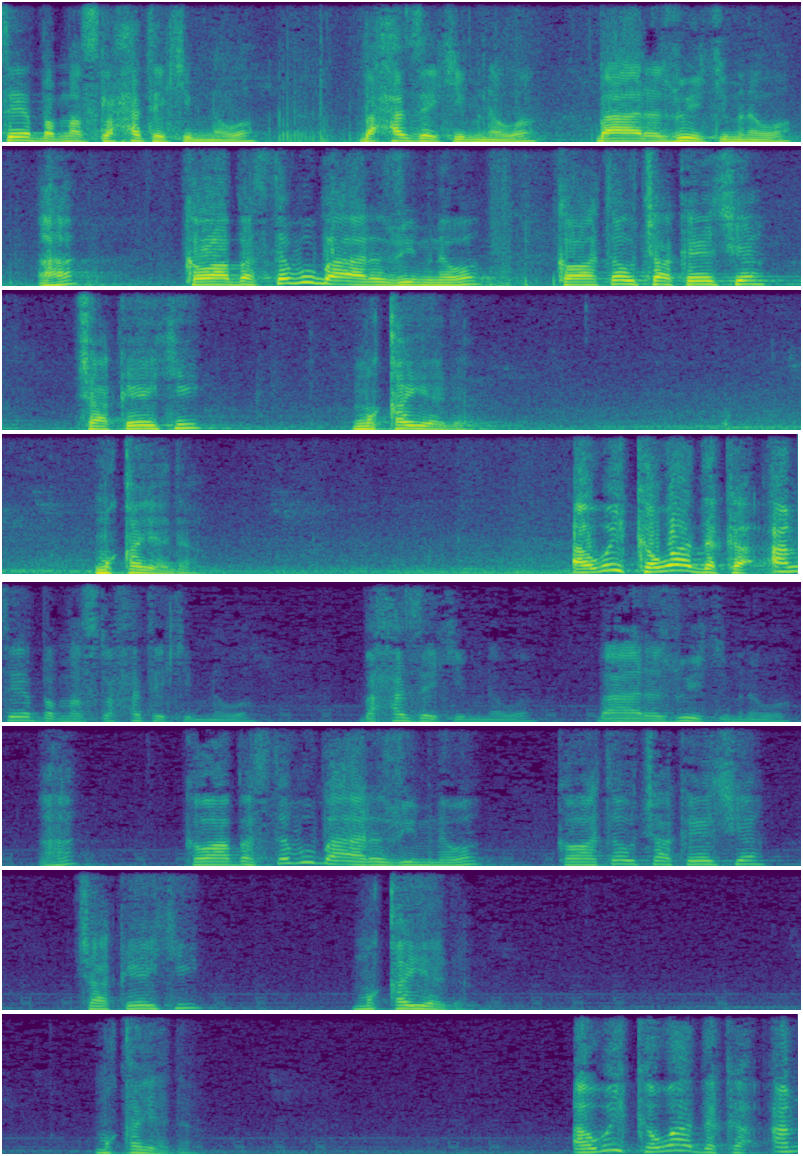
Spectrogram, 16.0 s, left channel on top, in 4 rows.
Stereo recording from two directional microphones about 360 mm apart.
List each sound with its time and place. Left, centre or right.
0.0 s a man's voice: left; by 6.4 s centre
6.7 s a man's voice: left; by 10.3 s centre
12.5 s a man's voice: centre
14.8 s a man's voice: centre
